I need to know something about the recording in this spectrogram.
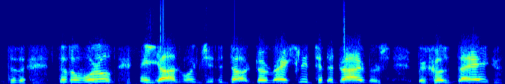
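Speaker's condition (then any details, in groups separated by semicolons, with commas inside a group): Cerebral palsy; wheelchair user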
